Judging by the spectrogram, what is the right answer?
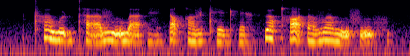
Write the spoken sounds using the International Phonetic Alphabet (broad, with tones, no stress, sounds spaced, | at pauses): tʰ ʌ˥˨ w ṵ˧˩˧ ɖ t̪ʰ a̰˧˩˧ v ṵ˧˩˧ w a̰˨˩ ʔ ɛ̤˧˩˧ ʔ ɛ̰˥˨ q e˧˩˧ v tʰ e˨˩ ɖ θ ɛ˨˩ x θ u˥˨ qʰ a̰˥˨ ʔ ʌ˧˩˧ β ʌ˥˨ β ṵ˨˩ f ṵ˨˩ x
